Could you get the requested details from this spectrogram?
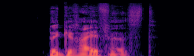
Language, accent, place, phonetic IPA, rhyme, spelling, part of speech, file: German, Germany, Berlin, [bəˈɡʁaɪ̯fəst], -aɪ̯fəst, begreifest, verb, De-begreifest.ogg
- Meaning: second-person singular subjunctive I of begreifen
